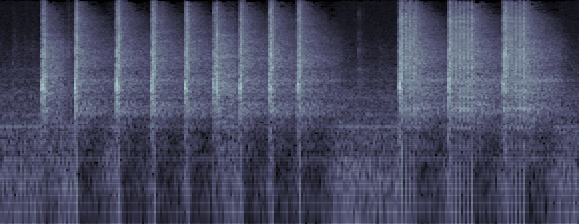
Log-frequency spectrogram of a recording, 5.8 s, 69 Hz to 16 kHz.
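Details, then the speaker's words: APS V2 airsoft gearbox with new piston and brushless motor cycling: sharp evenly spaced piston slaps about three per second, then quicker bursts, with no gear or motor noise; healthy. "like I don't hear any gear noise or anything no one from the motor nothing just the slap of the piston"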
